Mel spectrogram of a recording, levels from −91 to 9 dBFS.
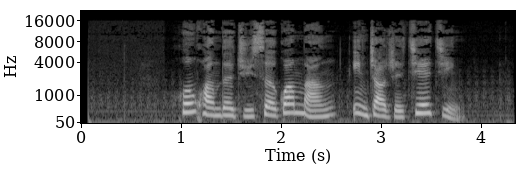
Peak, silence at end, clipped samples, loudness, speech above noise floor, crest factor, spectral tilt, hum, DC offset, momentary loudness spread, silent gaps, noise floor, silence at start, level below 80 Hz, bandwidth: -4 dBFS; 0.05 s; under 0.1%; -22 LUFS; 29 dB; 20 dB; -4 dB/octave; none; under 0.1%; 9 LU; none; -50 dBFS; 0.1 s; -54 dBFS; 16.5 kHz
